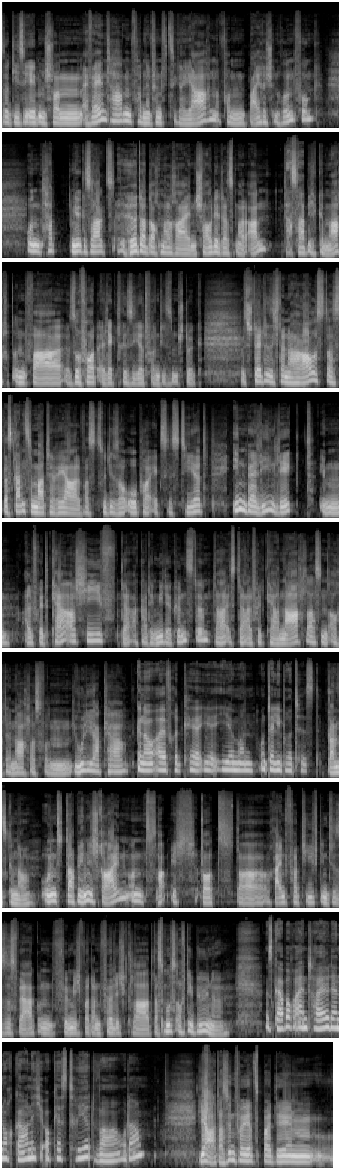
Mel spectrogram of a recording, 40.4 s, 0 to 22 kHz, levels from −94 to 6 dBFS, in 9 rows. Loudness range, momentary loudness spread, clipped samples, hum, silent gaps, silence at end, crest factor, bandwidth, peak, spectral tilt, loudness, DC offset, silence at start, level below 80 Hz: 4 LU; 11 LU; under 0.1%; none; none; 0 s; 18 dB; 18 kHz; -4 dBFS; -5 dB/octave; -23 LUFS; under 0.1%; 0 s; -74 dBFS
